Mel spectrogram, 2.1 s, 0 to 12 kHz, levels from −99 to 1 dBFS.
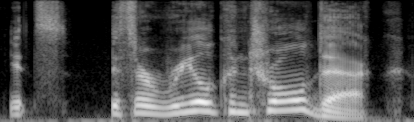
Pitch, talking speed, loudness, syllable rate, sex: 160 Hz, 145 wpm, -18 LUFS, 3.9 syllables/s, male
